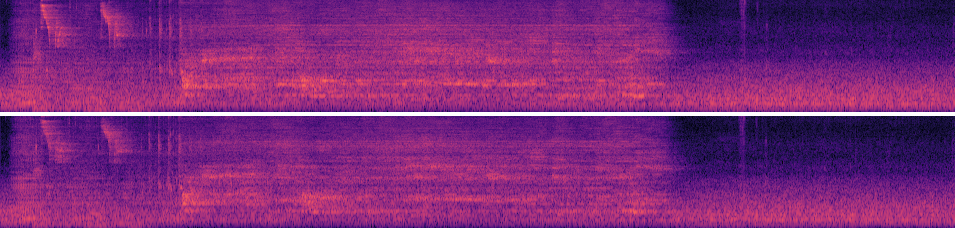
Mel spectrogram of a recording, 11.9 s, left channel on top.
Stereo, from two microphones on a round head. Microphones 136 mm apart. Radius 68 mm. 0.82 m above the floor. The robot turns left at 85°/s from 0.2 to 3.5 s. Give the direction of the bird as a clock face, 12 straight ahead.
7 o'clock.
